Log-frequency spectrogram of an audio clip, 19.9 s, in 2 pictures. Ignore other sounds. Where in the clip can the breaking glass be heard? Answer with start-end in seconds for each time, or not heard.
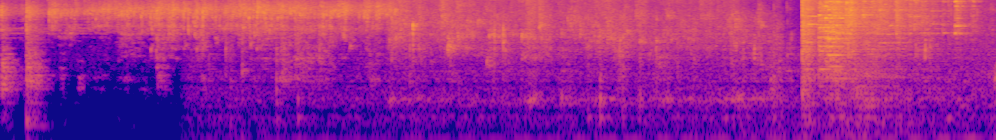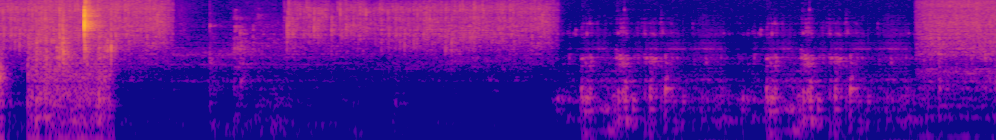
8.0-9.8.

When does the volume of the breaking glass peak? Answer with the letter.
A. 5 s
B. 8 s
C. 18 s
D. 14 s
B.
